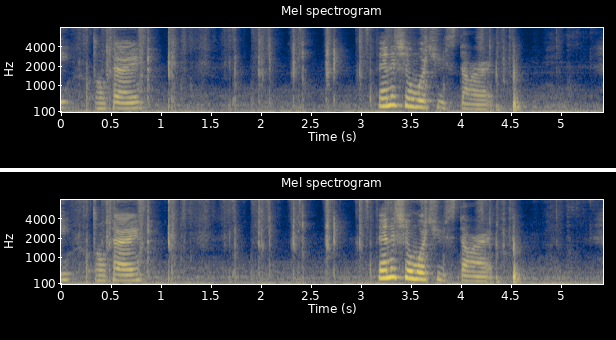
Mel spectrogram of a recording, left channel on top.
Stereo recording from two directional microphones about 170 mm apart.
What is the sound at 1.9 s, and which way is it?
Shuffling cards, 15° right (ahead or behind).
